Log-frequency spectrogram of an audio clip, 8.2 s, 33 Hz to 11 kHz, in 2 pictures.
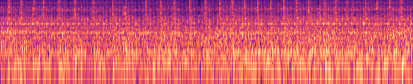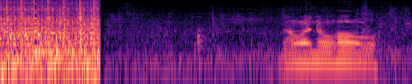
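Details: Mercury Force 40/50 HP outboard after replacing a delaminated fuel line and adding an inline fuel filter: the motor catches and runs with crisp, even rapid firing and no stumbles or misses; normal running.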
